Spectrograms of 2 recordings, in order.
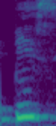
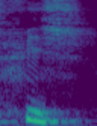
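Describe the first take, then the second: First: The word starts with a P sound. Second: The word starts with an F sound. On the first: This is how some speakers with another accent say it. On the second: This is the word as the speaker normally says it.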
